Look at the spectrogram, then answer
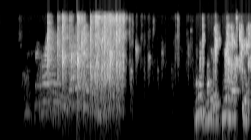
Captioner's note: audience applauding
